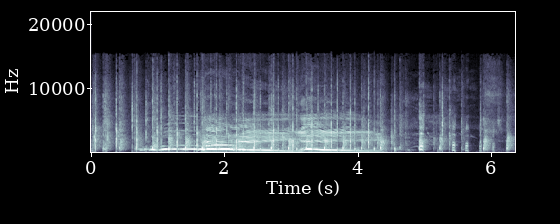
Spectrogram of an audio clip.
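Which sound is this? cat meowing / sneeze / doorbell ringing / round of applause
round of applause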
